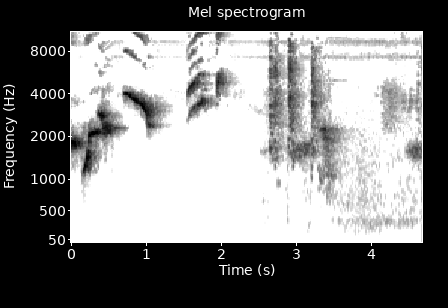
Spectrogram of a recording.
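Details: White-rumped shama song played to prompt other shamas to sing before a contest: clear slurred whistles and rich warbled phrases, then a burst of harsh scratchy notes, with short silent pauses.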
